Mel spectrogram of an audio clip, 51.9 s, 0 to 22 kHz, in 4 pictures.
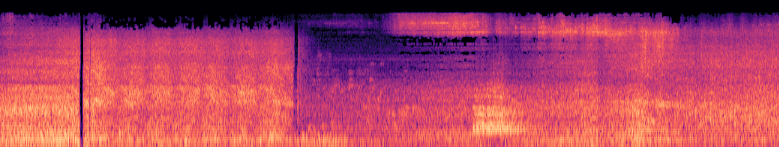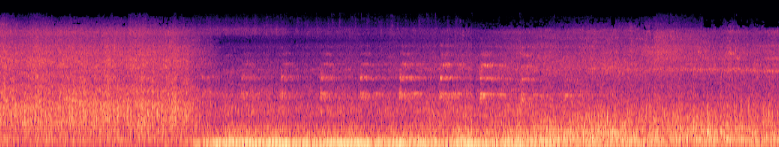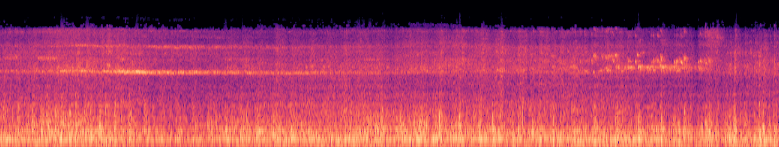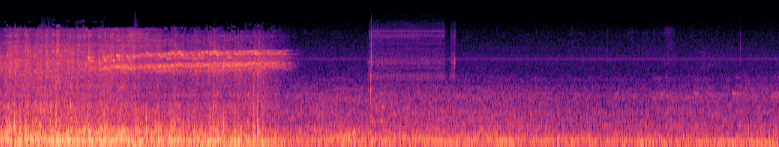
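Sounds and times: diesel locomotive rumble: 0.0 - 51.9
train wheels clattering: 8.6 - 43.8
high wheel squeal: 24.5 - 32.2, 35.5 - 38.0, 40.4 - 43.9.

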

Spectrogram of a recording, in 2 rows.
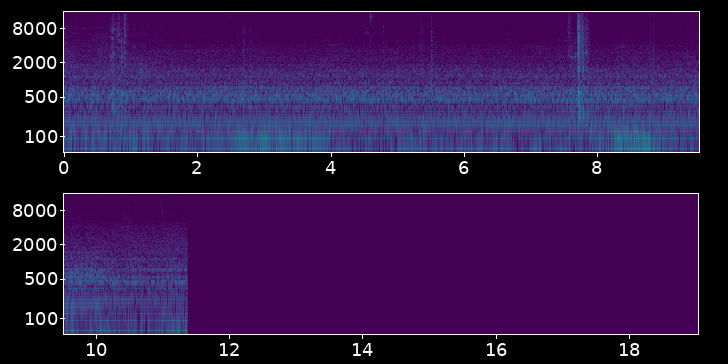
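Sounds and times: low mechanical hum: 0.0 - 11.4.

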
